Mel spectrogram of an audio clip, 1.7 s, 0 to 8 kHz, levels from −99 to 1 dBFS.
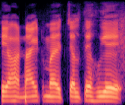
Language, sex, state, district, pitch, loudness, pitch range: Hindi, male, Chhattisgarh, Balrampur, 125 Hz, -16 LUFS, 125-130 Hz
